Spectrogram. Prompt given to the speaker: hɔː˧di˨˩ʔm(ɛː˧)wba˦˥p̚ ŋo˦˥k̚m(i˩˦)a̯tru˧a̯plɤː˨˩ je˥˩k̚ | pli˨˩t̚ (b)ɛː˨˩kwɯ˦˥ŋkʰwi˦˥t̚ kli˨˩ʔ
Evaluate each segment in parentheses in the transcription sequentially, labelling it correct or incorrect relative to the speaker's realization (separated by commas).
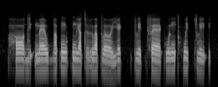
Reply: correct, incorrect, incorrect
